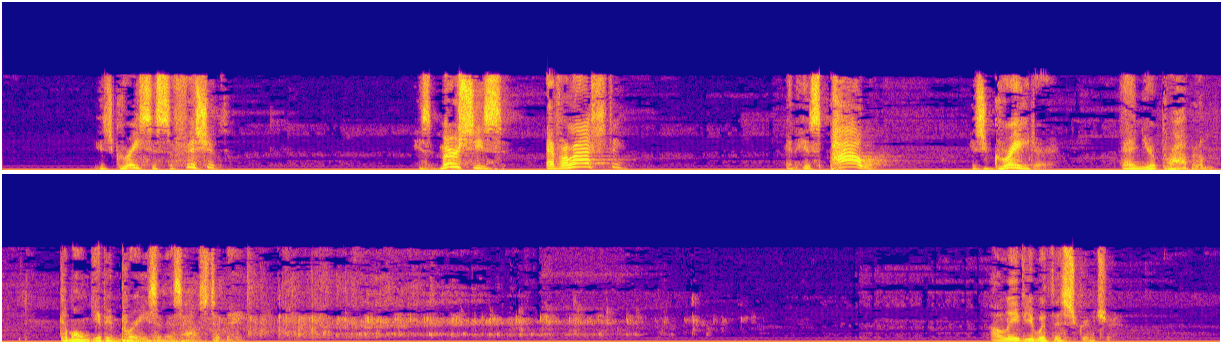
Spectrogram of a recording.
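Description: A man speaks into a microphone in short, emphatic bursts with long pauses, his voice echoing through a large hall.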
